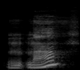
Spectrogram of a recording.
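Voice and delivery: high, faltering question; uncertain, cracked little call; voice cracking. A narrator's reading. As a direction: stammer it, voice cracking upward. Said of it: "My voice cracked".

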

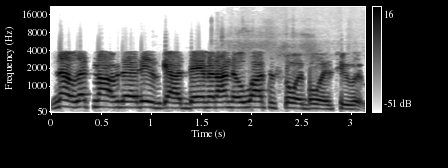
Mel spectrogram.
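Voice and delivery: mock objection. Imitates an objecting listener.

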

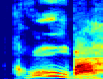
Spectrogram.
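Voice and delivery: high, loud drawn-out roar; bellowed, voice cracking. A narrator's reading. NCO roaring at a cadet who ignores him, bellowing. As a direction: roar the name until the voice tips over. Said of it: "brüllt der Unteroffizier, und die Stimme schlägt ihm über".

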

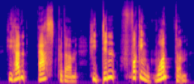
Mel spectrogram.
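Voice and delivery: emphatic, exasperated narration; mounting frustration, leaning hard on the words; frustrated. A narrator's reading. Narrator voices the character's frustration.

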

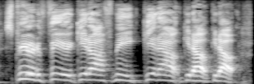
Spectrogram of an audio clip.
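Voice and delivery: high, strained mock rebuke; retold deliverance prayer. Student praying against spirit of fear, high mock-urgent rebuke. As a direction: reenact casting out a spirit. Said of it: "praying, you know".

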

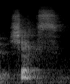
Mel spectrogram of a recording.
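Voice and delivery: "kex" starting on tje, not K; soft tje-sound. Shown as a demonstration. Guest concluding the spelling rule, tje in "kex". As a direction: say "kex" like "tjex". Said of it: "det följs ju av en mjuk vokal".

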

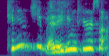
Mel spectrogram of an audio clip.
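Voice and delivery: high-pitched, rapid mock exasperation; exasperated. Co-host reacting to a cast member's oversharing, exasperated.

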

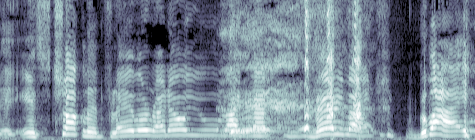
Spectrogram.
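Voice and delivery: high, slow granny; old lady voice. Retold or imitated. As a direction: hand over the cereal sweetly like a granny.

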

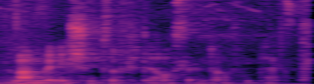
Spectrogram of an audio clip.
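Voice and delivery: quick whispered repeat; whispered aside. Retold or imitated. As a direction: mutter it under your breath, fast. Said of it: "und ich so".

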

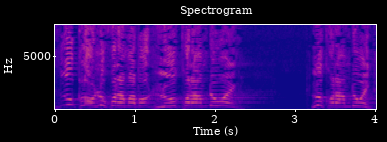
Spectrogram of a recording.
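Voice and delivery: put-on showing off his giving like a delighted child; excited. Zacchaeus showing the Lord his giving, thrilled. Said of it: "What he's doing is he's excited".

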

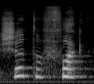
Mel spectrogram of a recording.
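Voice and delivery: extremely high, strained squeal; retold angry retort. Silencing tattling brother, high-pitched mock fury. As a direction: cut the snitch off in a mock shriek.

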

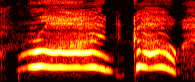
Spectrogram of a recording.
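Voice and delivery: high, loud run call; frantic high run go; urgent shout. Retold or imitated. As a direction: yell to flee now. Fleeing with stolen device.

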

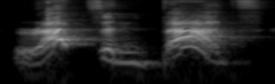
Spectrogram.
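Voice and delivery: loud, drawn-out exclamation; punchy, stretched exclamation; exclaiming. Acted. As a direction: call it out slowly and loudly. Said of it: "Shivrin exclaimed".

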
